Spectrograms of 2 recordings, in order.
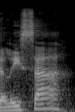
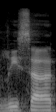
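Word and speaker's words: L-ISA: queue for uh acoustics elisa or lisa depending on which side of the atlantic you're on when you were taught how to pronounce that name by an acoustics technician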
